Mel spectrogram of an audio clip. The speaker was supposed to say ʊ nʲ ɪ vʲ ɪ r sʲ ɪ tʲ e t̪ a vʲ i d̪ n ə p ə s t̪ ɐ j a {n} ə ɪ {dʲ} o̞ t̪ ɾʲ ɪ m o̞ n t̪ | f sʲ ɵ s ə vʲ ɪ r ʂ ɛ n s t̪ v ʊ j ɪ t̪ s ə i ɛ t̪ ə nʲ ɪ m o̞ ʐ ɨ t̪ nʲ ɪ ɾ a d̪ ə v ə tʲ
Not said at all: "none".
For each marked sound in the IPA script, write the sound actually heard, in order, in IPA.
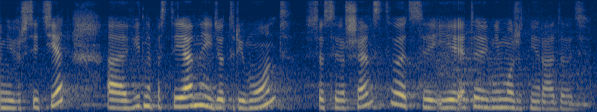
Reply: nː, dʲ

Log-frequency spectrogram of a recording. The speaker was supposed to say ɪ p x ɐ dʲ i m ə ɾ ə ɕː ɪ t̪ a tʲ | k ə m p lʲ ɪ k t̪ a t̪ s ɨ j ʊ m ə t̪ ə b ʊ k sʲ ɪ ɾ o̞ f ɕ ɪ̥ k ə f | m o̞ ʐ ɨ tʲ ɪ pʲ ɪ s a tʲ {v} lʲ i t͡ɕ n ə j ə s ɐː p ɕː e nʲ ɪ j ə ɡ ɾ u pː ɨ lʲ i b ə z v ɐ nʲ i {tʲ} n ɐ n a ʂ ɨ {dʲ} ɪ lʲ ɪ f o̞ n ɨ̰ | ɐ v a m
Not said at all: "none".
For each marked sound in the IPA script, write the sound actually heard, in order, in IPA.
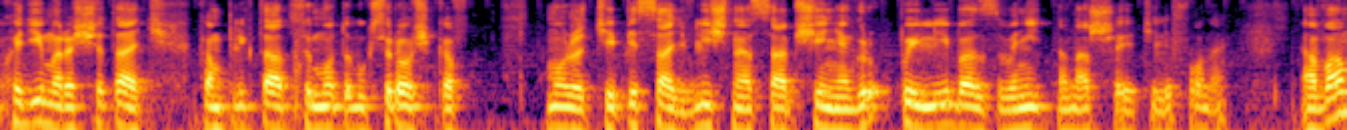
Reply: v, tʲ, tʲ

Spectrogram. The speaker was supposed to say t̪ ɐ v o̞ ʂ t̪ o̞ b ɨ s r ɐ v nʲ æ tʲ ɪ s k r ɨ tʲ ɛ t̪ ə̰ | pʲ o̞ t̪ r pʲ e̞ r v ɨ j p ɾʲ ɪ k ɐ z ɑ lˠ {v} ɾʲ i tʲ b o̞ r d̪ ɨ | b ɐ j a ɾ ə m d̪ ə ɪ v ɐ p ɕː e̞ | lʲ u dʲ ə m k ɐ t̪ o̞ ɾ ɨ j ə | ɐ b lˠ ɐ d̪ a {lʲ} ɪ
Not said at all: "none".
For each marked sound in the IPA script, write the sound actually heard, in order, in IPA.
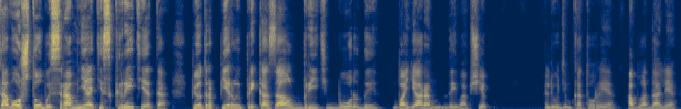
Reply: b, lʲ

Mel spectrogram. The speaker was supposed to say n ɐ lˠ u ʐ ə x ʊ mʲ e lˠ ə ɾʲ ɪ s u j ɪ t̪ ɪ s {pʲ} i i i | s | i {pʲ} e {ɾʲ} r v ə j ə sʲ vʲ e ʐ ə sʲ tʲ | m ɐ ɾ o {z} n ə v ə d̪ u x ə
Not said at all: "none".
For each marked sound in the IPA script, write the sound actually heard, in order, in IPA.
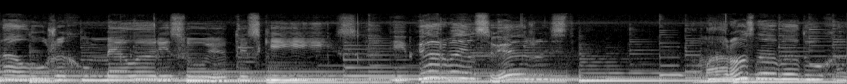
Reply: kʲ, pʲ, none, z

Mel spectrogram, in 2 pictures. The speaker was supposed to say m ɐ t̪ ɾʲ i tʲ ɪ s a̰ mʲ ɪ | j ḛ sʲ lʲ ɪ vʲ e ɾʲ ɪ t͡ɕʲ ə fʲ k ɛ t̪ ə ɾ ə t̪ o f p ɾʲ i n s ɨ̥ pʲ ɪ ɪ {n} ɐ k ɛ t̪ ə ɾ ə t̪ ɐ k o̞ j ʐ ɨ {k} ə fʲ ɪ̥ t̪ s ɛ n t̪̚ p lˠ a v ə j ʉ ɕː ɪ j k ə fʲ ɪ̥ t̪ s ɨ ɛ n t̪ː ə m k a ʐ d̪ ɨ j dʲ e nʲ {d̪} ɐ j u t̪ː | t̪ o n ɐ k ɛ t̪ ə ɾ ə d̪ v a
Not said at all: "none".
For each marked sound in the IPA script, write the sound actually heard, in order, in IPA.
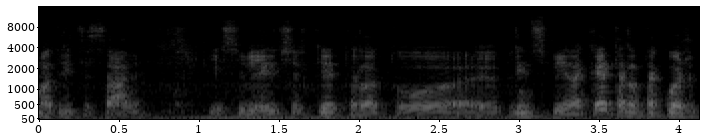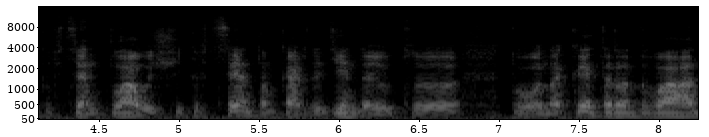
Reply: n, k, d̪

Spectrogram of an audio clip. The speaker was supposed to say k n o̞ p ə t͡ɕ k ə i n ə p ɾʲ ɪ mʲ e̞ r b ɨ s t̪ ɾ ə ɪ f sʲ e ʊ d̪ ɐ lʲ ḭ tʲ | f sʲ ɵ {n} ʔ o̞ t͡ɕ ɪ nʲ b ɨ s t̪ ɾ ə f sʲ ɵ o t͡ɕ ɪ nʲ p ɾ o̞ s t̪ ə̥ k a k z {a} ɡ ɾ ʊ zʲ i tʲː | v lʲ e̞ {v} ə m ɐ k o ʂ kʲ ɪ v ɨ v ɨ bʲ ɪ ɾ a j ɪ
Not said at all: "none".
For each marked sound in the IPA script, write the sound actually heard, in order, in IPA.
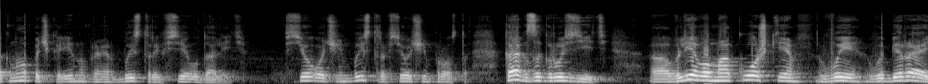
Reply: none, ə, v

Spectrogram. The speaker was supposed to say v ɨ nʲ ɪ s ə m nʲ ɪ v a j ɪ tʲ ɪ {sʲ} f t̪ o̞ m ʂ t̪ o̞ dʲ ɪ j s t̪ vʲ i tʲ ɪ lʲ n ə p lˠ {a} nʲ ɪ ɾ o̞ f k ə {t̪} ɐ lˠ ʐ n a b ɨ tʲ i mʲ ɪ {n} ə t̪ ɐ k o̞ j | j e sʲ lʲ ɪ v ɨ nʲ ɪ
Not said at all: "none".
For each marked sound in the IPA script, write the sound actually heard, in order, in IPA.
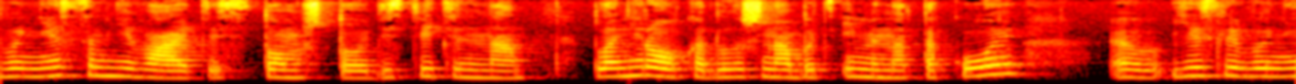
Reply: sʲ, ə, d̪, nː

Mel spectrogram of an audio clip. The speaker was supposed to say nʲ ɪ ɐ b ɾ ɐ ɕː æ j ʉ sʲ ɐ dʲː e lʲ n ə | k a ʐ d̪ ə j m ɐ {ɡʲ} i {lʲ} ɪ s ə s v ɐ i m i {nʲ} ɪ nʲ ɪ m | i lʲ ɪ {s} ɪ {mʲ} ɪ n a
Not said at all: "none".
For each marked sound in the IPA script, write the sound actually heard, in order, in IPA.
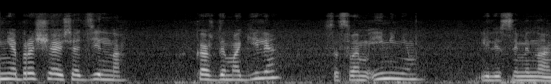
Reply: ɡʲ, lʲ, mʲ, s, mʲ

